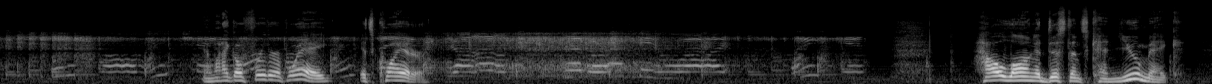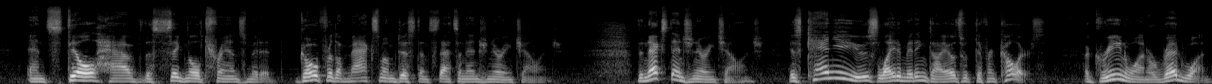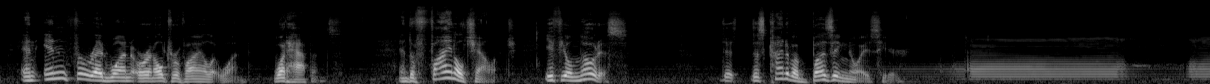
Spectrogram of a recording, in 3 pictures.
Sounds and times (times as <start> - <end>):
Speech: 2.0 - 4.3, 9.8 - 17.8, 18.5 - 30.6, 31.4 - 33.3.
